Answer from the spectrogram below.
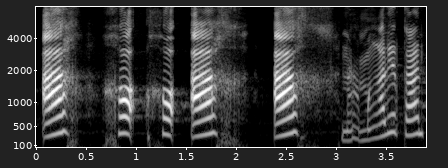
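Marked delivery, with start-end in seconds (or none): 0.1-2.6 "kho" loud with the air rushing through; flowing kho demo. Shown as a demonstration. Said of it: "ada suara yang mengalir".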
